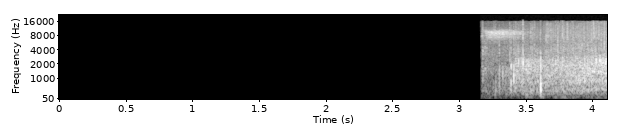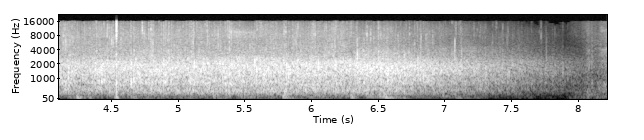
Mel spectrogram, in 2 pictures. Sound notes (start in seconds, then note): 3.2 audience applauding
